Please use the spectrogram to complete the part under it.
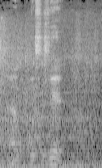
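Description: Steam hisses from a vent.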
